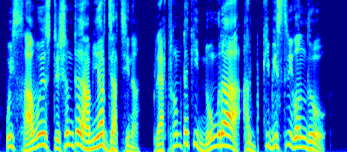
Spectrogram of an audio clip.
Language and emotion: Bengali, disgusted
